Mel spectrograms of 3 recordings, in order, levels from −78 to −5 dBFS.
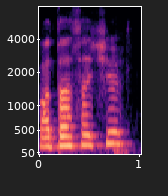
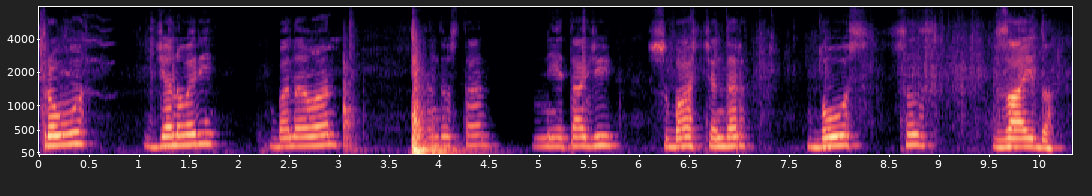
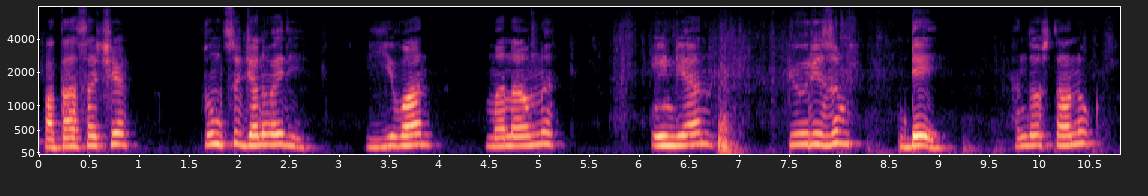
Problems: background sounds at intervals, background conversations at intervals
